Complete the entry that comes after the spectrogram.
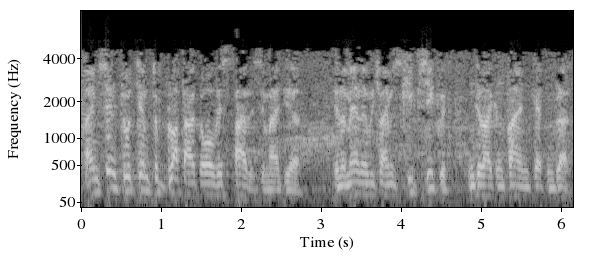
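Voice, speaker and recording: An actor playing an excitable, self-important English lord in emphatic 1930s radio style. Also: male voice, mid-range voice, fast talker, close to an everyday voice. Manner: aristocratic, emphatic, old-fashioned. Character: excitable, haughty English lord on a secret mission. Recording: scratchy, tinny 1930s radio recording.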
